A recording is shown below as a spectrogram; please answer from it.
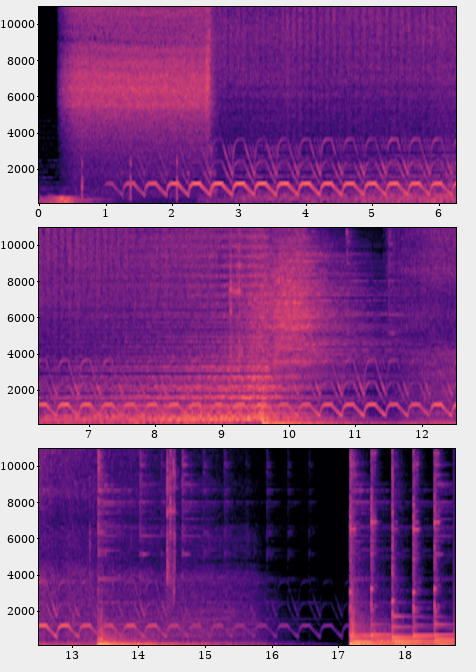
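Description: Ambulance siren wailing in rapid rising-and-falling sweeps, about three a second. Partway through, a loud deep rumble joins it and swells again suddenly a few seconds later. Near the end everything cuts off, and music with struck mallet notes begins.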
